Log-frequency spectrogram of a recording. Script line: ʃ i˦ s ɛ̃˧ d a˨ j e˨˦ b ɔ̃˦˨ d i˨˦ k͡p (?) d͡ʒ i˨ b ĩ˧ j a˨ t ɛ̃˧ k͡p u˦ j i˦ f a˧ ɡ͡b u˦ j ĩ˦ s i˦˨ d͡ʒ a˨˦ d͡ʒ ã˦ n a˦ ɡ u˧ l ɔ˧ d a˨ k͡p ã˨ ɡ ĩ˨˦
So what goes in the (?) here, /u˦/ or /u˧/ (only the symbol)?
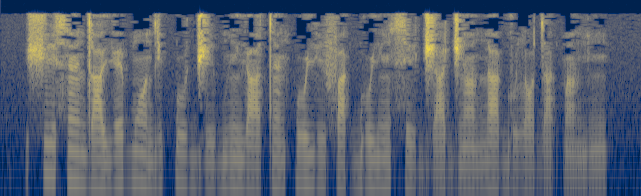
u˧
